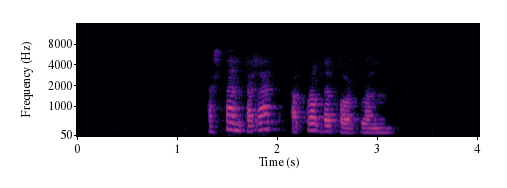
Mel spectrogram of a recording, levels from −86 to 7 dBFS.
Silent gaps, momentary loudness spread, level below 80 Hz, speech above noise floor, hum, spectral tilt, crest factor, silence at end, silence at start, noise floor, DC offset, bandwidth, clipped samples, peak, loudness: none; 12 LU; under -90 dBFS; 41 dB; none; -4 dB/octave; 20 dB; 0.9 s; 1.3 s; -81 dBFS; under 0.1%; 7.2 kHz; under 0.1%; -24 dBFS; -40 LUFS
